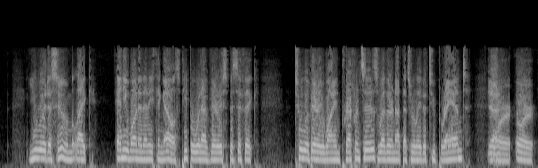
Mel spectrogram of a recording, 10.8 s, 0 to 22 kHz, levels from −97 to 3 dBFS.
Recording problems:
garbled, watery; badly; nothing above 8 kHz
distortion; slight; 15% of the sound clipped

